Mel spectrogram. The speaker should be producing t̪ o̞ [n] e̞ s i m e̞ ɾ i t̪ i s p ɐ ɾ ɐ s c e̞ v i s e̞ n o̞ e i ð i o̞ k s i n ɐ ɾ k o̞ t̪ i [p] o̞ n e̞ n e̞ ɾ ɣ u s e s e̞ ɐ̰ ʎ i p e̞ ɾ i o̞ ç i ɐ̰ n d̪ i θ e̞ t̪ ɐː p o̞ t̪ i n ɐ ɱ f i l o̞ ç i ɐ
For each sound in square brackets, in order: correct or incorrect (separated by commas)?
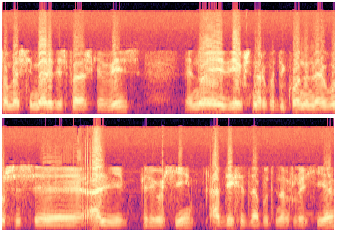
incorrect, incorrect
